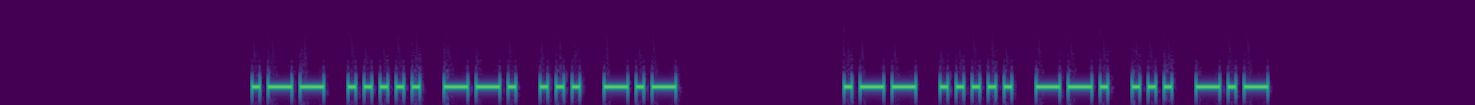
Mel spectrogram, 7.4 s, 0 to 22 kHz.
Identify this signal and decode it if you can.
Morse code, heard as a keyed tone, about 30 wpm, 700 Hz. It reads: W5GSK W5GSK
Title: USA Call Signs - 5 Characters - Repeated 2x - 30wpm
